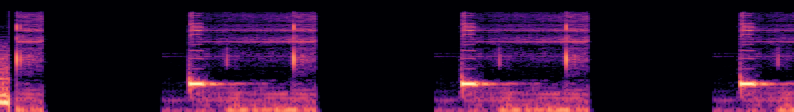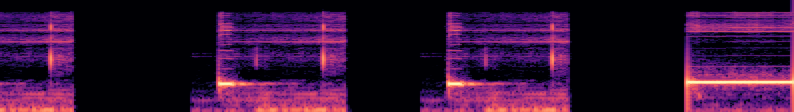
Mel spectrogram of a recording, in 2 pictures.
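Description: Quiz countdown timer sound effect: five short beeps about a second apart, then one longer steady beep near the end that signals the answer time is up.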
